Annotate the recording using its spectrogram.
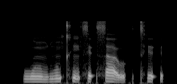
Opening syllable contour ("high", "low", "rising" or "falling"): low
